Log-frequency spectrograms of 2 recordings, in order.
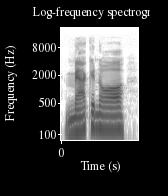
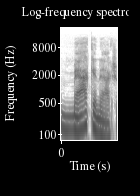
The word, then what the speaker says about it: Mackinac: I go, but why is it called Mackinac? She goes, well, that's the French pronunciation. And I go, oh, so she was, Mackinac in French is Mackinac.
